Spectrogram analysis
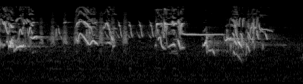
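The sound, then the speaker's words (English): A soundscape reconstructed from bird count data of how a wetland site at Great Meadows National Wildlife Refuge in Sudbury may have sounded 25 years ago: a dense chorus of birdsong, several birds chirping and trilling at once in rapid, overlapping high-pitched phrases and a sustained whistle, bright, with no voices. “Butler took that data and reconstructed what this site may have sounded like 25 years ago.”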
